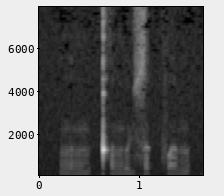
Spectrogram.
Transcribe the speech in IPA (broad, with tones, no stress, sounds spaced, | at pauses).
ŋ ɐ˨ ŋ m ɵ˧ t̚ kʰ ɐ˨ ŋ ɵ˨ ɥ s ɐ˧ k̚ f ɐ˨˥ n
